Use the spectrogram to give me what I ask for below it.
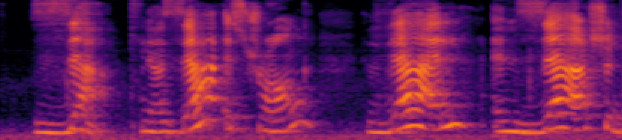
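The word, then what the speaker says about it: دال: And then you have dal, dal. Dal can, sometimes people make it too strong. They say zal. It's not zal, it's dal.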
